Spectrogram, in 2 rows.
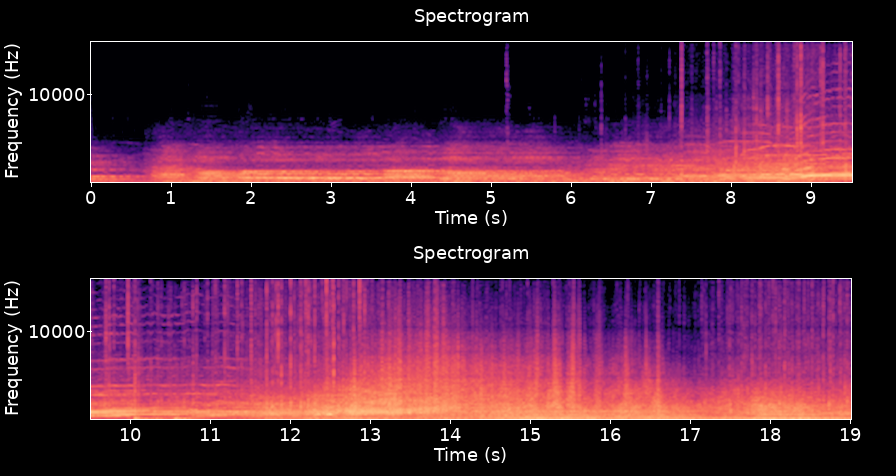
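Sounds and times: choir singing: 0.0 - 8.0
crowd cheering: 6.9 - 14.3, 17.0 - 19.0
jets rumbling overhead: 10.0 - 19.0.

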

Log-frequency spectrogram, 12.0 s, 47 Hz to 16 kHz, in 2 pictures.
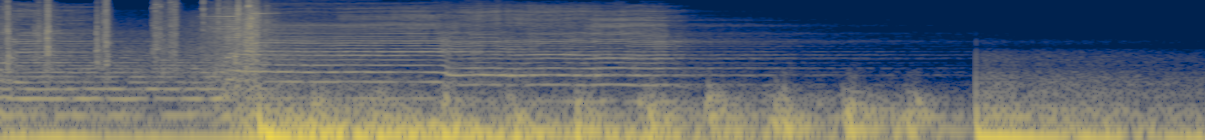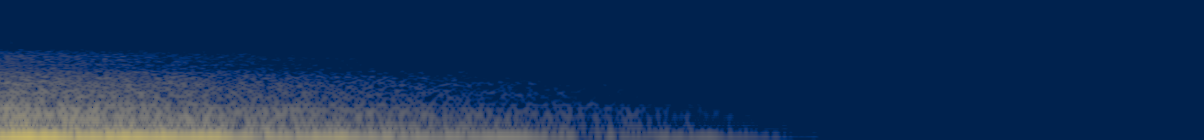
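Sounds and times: low bass pulses: 1.2 - 8.4
deep hit: 1.3 - 9.0.

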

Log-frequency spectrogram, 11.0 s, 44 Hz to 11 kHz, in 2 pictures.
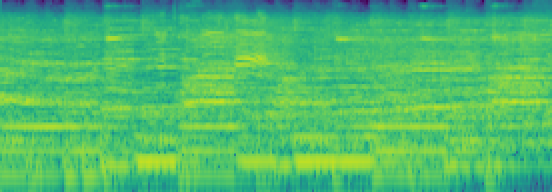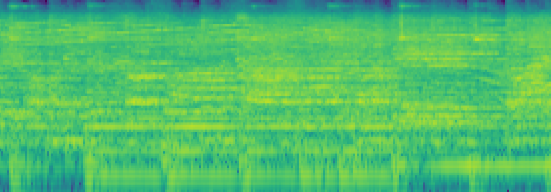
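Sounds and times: choir singing gospel: 0.0 - 11.0
instrumental accompaniment: 0.0 - 11.0.

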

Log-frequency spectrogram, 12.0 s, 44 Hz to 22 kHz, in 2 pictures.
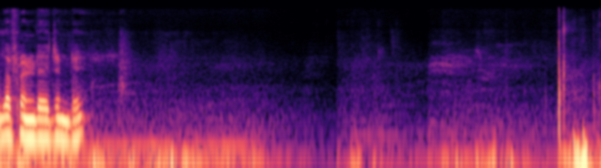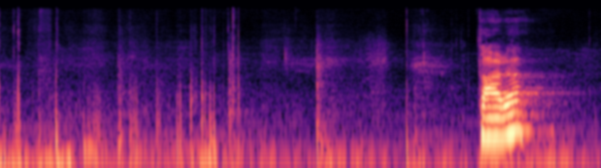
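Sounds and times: crow cawing: 4.2 - 5.3, 8.8 - 10.7.

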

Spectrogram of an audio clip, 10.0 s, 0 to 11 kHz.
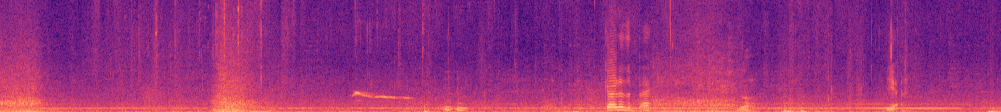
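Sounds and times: horse blowing through nostrils: 6.6 - 7.4.

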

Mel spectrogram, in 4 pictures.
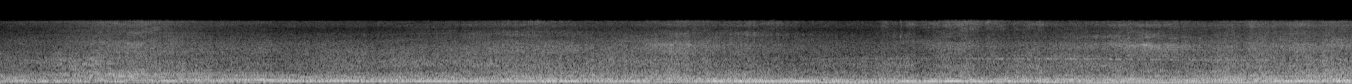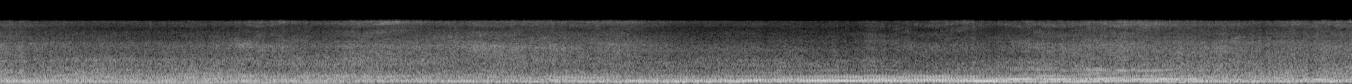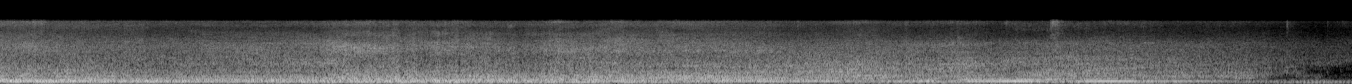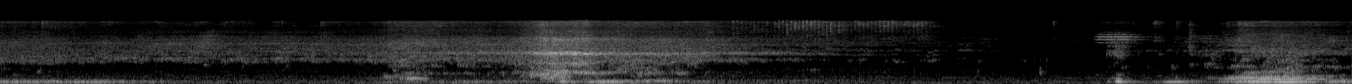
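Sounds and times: motorcycles and cars passing: 0.0 - 54.0.

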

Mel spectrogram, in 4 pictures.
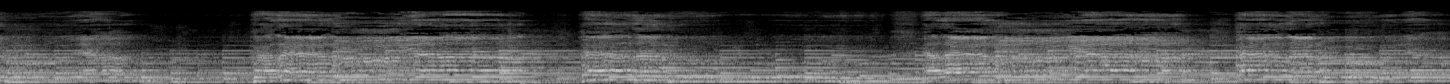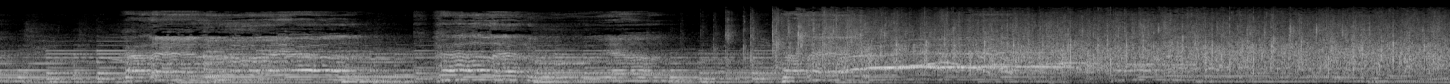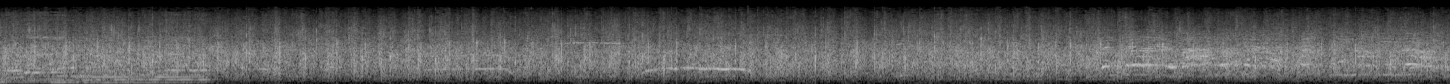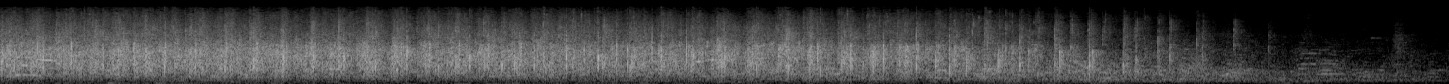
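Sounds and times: closing music: 18.8 - 33.2
audience applauding: 21.5 - 56.4.

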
